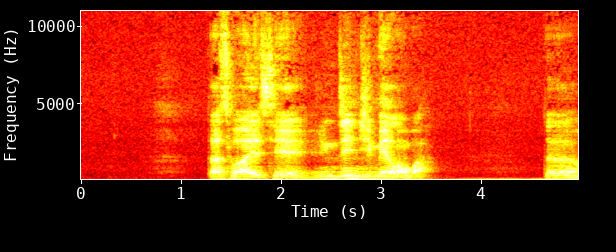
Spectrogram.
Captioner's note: tibetan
